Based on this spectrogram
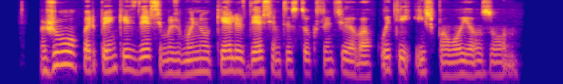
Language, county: Lithuanian, Telšiai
